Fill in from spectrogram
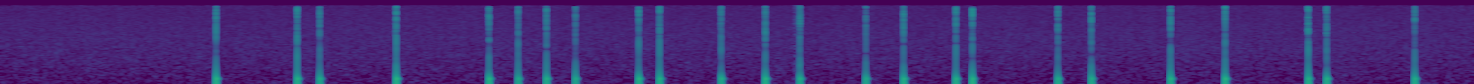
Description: Irregular knocks on a wall. There is no code.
